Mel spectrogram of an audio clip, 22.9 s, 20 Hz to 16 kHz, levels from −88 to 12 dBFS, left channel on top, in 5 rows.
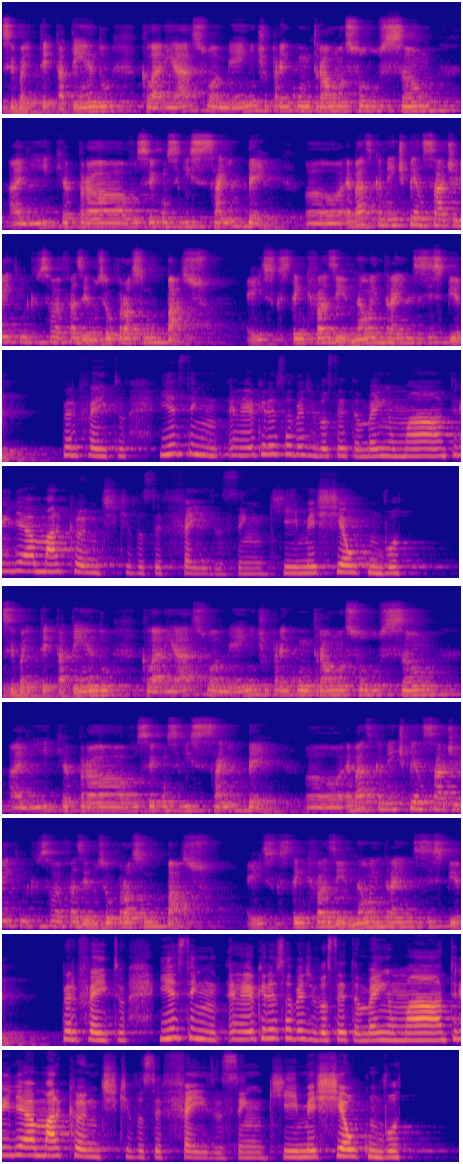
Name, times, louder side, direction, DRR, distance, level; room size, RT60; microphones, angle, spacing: voice 1, 0.0-4.4 4.7-7.3 7.6-11.2 11.6-13.8, left 2 dB, 30° left, 1.9 m, -29 dB
voice 2, 14.4-22.3, right 7 dB, 85° right, 0.6 m, -25 dB
25.0 x 23.0 x 4.5 m
head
